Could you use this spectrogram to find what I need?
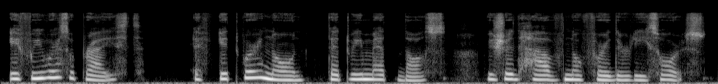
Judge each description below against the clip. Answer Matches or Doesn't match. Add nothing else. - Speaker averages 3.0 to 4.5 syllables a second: Matches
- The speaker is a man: Doesn't match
